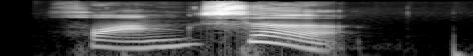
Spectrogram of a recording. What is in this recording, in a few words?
chinese pronunciation an ang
